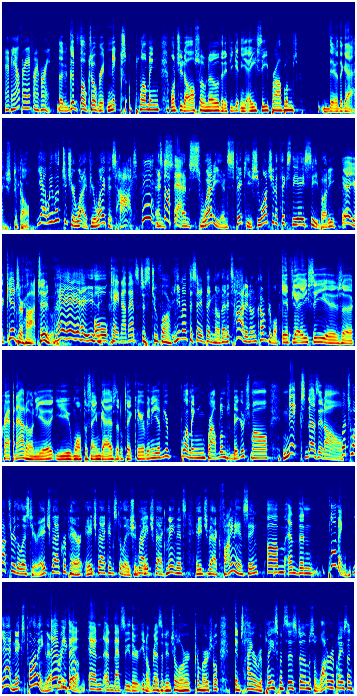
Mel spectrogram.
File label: RADIO AD; nicks plumbing radio ads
